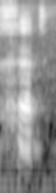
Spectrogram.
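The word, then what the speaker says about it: חית: Some people say it a little harder, like Bach. But you really want to get the phlegmy sound when you're pronouncing the chet in Hebrew.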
